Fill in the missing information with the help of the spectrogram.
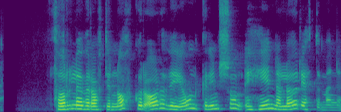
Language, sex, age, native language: Icelandic, male, 11, Icelandic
